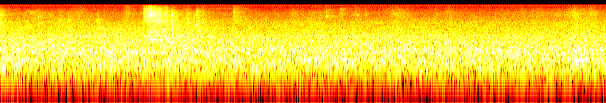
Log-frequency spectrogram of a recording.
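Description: Steady background hiss of room noise, with a brief rustle about one and a half seconds in.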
